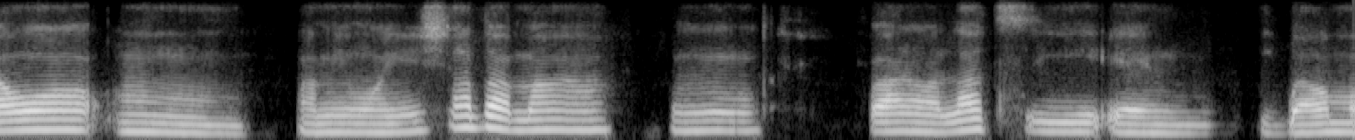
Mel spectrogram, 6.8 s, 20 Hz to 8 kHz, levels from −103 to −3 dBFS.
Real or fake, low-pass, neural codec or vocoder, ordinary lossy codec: fake; 7.2 kHz; codec, 24 kHz, 6 kbps, HILCodec; Opus, 16 kbps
